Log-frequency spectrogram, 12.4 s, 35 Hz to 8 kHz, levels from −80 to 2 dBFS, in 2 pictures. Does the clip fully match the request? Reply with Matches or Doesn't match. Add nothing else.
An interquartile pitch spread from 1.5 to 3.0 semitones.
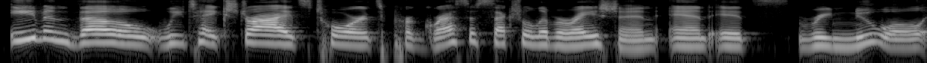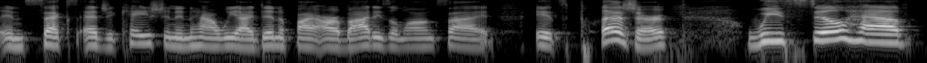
Doesn't match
